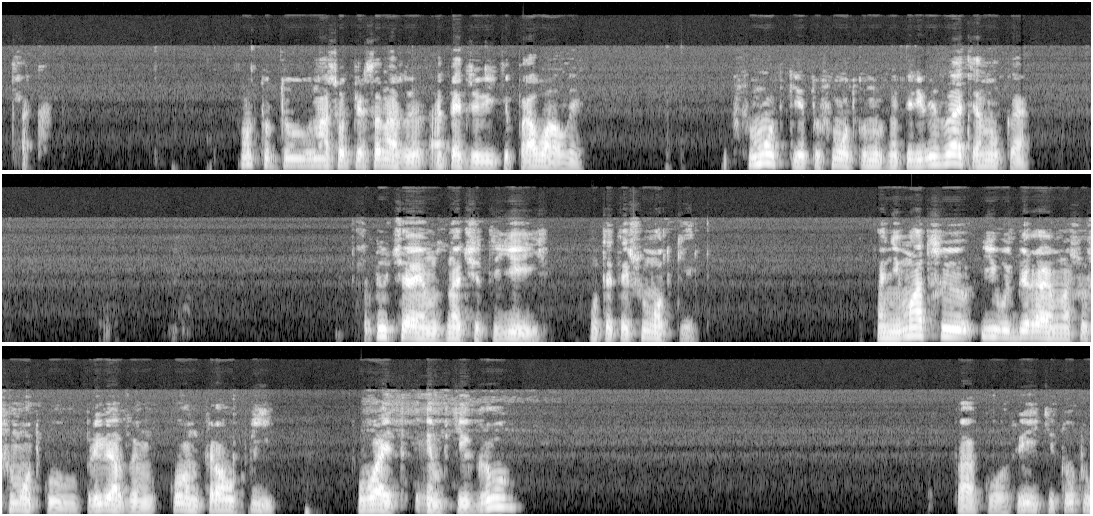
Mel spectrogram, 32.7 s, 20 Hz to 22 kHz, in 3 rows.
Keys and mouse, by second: 0.8 middle click, 2.3 middle click, 3.4 middle click, 4.0 middle click, 4.5 middle click, 6.8 click, 8.5 click, 9.8 KP_1, 11.0 click, 12.1 click, 17.9 click, 19.6 click, 23.0 shift+click, 24.1 ctrl+p, 31.9-32.6 middle drag.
